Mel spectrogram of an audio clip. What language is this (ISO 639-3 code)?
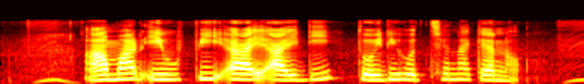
ben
